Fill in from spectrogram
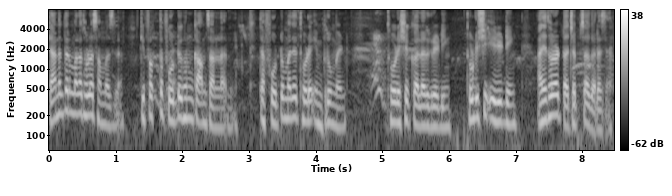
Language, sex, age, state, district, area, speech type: Marathi, male, 18-30, Maharashtra, Thane, urban, spontaneous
